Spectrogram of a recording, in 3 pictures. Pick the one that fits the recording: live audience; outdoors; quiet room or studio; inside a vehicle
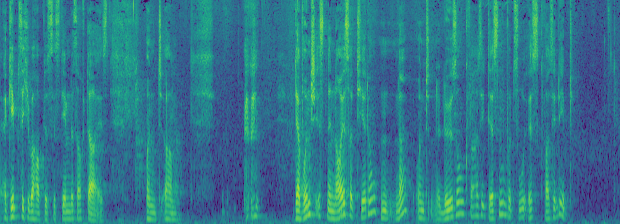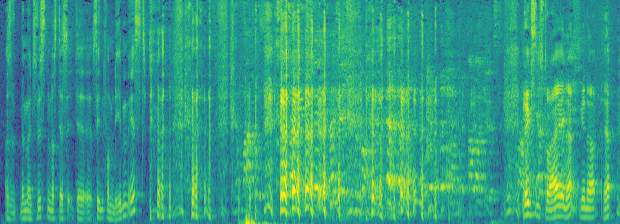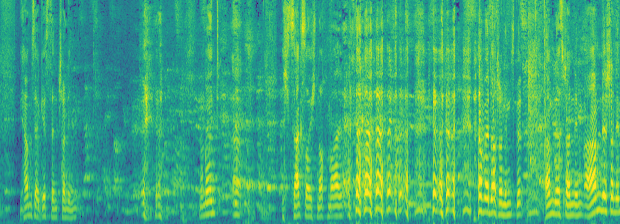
live audience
